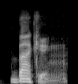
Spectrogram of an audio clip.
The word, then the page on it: backing: British English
